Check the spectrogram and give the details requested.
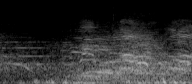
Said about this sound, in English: Militias started to arrive, playing a fanfare of trumpets and drums, carrying flags. This is a very tightly packed crowd.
